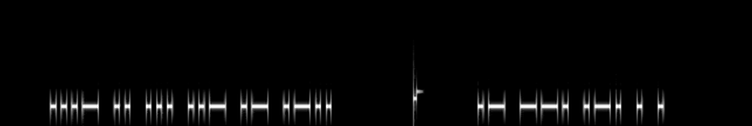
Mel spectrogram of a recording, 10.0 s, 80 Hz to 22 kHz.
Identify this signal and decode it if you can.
Morse code, heard as a keyed tone, about 17 wpm, 700 Hz. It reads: VISUAL AGREE
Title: Sentences from Top 1000 Words - Review Part 6 - New Word Drill - 17wpm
